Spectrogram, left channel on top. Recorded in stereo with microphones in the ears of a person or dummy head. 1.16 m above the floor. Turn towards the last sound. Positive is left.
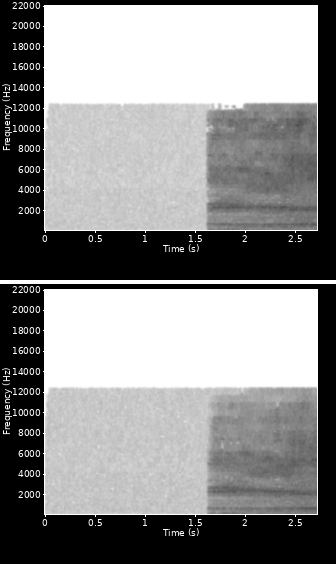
turn(degrees=60)  # may be behind; listen again after turning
